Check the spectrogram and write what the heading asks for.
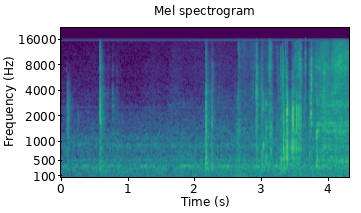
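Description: Handling of a Blu-ray steelbook in a clear plastic protector case: a single light click, another about a second and a half later, then a run of soft plastic clicks and rustling near the end as the case is picked up and moved.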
